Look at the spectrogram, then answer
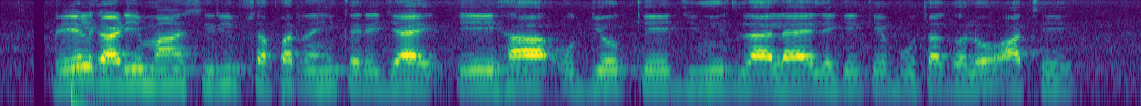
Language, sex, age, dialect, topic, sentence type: Chhattisgarhi, male, 18-24, Western/Budati/Khatahi, banking, statement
